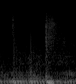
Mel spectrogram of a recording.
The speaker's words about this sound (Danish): lyden af en græslåmaskine, og øh, det er lyden af en helt ny lokation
